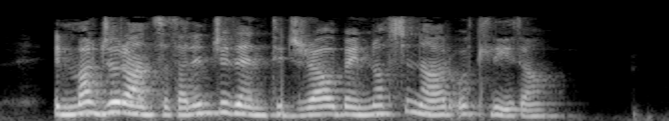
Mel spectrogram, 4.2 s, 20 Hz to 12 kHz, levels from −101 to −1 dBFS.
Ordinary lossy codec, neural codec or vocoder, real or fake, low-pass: MP3, 64 kbps; none; real; 7.2 kHz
